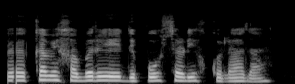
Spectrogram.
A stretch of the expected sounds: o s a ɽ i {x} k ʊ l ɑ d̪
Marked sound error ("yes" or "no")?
no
